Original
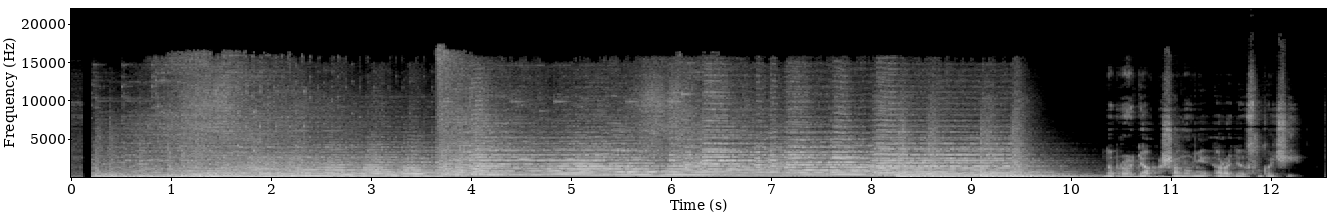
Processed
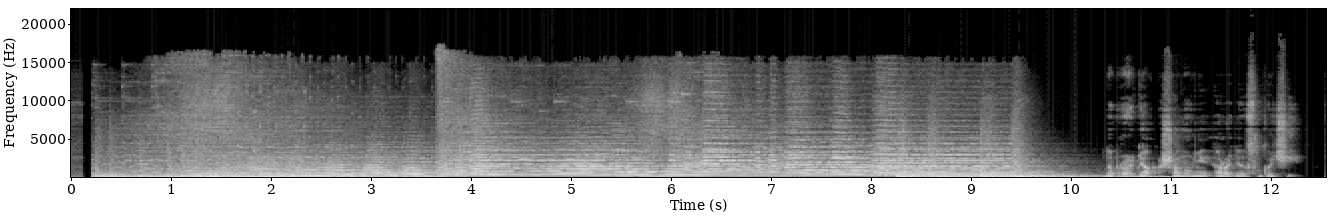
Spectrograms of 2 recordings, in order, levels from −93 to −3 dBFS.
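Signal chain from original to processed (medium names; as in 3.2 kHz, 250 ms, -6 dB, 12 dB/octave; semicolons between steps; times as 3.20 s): crackle 39 per s -52 dBFS; trim +6 dB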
